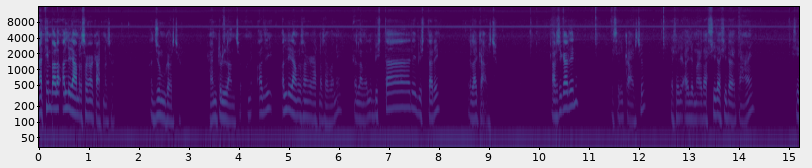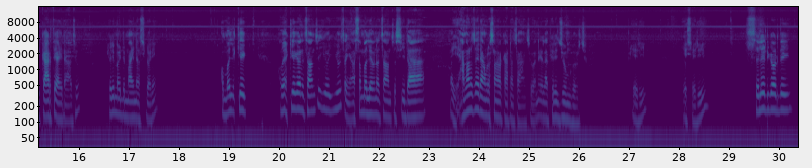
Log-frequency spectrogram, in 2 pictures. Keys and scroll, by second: 16.0 ctrl+space, 16.6 ctrl+alt+space, 23.7 ctrl+space.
